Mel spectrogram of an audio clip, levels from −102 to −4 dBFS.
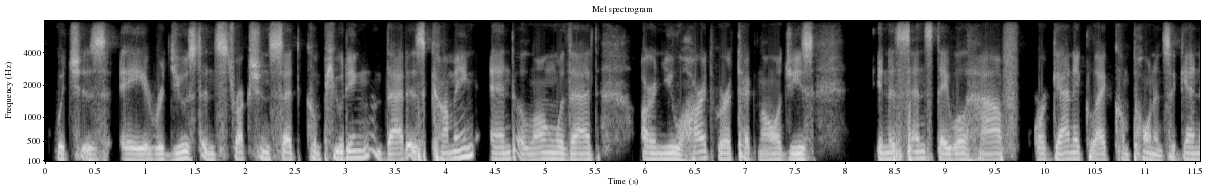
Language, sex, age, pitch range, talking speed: English, male, 40-59, 120-140 Hz, 140 wpm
